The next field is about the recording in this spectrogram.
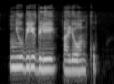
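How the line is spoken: Sad, tearful young woman. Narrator (Russian): грустно сказала девушка, и на ее глазах показались слезы

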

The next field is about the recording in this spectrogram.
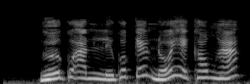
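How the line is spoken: Man's angry bellow. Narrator (Vietnamese): Người đàn ông quát tháo

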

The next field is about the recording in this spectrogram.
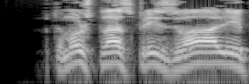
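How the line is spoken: Deep bass voice. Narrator (Russian): пробасил кто-то

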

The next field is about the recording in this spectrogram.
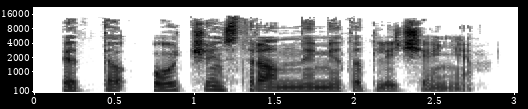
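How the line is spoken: Quiet. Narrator (Russian): тихо проговорил Эдриш

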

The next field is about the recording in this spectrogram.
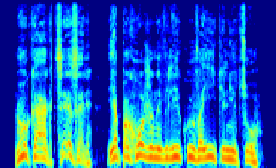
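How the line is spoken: Hoarse female rasp. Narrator (Russian): прохрипела она

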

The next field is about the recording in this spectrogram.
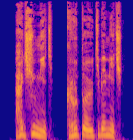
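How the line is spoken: Breathless exclamation. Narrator (Russian): выдохнул Буян

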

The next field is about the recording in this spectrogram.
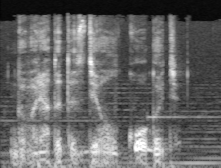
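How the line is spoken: Hoarse rasp. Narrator (Russian): прохрипела синяя звезда

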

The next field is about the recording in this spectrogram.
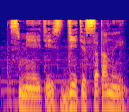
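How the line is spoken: Muttering. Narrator (Russian): пробормотал разведчик

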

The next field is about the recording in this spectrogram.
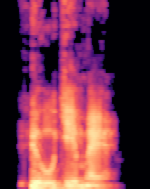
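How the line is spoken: Hoarse reply. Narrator (Russian): хрипло ответил тот

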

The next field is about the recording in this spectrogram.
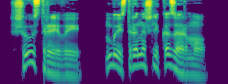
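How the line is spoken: Snorted. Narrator (Russian): хмыкнул тот

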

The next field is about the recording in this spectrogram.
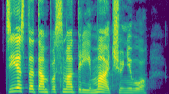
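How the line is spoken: Woman shouting. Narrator (Russian): крикнула вслед уходящему мужу женщина

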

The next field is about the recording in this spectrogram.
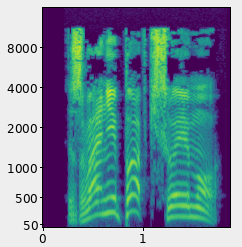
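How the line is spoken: Barked by ex-officer. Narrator (Russian): рявкнул на нее бывший прапорщик

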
